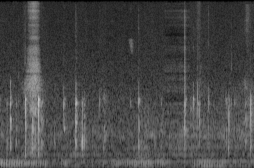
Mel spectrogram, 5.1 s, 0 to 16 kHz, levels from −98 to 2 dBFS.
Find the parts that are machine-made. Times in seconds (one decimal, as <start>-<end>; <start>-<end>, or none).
3.3-3.8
